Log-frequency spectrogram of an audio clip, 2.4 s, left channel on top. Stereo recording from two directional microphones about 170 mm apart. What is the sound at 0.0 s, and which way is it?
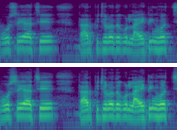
Speech, 30° right (ahead or behind).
